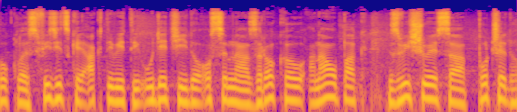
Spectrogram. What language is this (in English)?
Slovak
